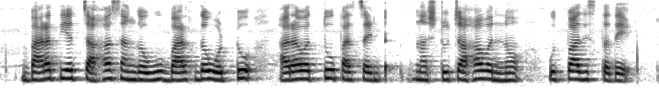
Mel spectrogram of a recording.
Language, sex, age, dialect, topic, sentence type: Kannada, female, 41-45, Mysore Kannada, agriculture, statement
